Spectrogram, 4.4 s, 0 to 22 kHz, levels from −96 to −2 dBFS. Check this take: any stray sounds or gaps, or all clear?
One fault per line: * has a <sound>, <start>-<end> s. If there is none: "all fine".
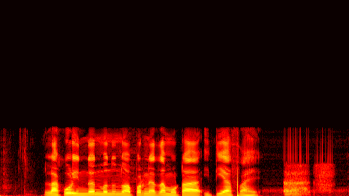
* has a sneeze, 3.5-4.2 s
